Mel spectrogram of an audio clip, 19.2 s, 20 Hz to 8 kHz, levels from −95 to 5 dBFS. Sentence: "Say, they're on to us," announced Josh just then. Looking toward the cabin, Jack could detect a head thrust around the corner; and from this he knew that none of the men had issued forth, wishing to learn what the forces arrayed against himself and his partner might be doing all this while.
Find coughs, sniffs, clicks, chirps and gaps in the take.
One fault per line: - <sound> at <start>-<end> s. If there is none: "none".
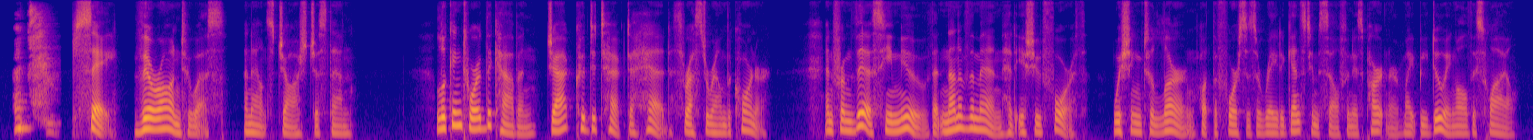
- sneeze at 0.2-0.8 s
